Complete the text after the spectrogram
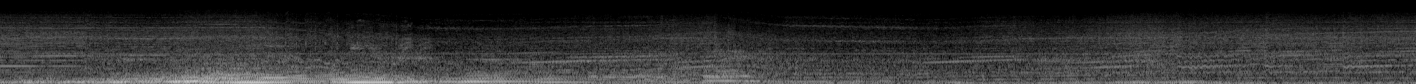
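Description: A racing car engine roars and whines, its pitch rising and falling as gears shift.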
